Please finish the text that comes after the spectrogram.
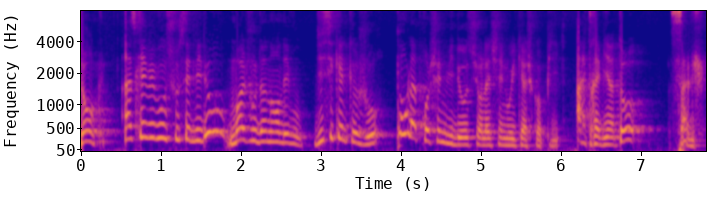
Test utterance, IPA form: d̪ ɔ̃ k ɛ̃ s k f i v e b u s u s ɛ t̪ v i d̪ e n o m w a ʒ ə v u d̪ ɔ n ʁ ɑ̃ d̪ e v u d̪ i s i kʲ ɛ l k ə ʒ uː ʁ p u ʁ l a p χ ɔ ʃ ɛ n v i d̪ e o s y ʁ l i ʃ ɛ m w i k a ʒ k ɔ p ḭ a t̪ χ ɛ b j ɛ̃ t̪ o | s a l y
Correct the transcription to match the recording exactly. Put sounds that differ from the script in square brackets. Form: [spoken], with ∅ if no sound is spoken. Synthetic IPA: d̪ ɔ̃ k ɛ̃ s k [χ] i v e [v] u s u s ɛ t̪ v i d̪ e [∅] o m w a ʒ ə v u d̪ ɔ n ʁ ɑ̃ d̪ e v u d̪ i s i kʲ ɛ l k ə ʒ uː ʁ p u ʁ l a p χ ɔ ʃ ɛ n v i d̪ e o s y ʁ l [a] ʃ ɛ [n] w i k a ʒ k ɔ p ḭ a t̪ χ ɛ b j ɛ̃ t̪ o | s a l y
